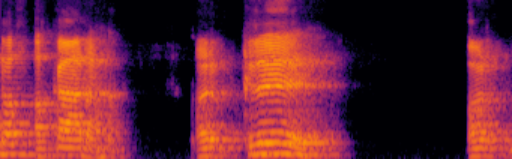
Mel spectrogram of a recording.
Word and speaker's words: कृ: She is not pronouncing like crew, Prabhuji. She not crew. She is pronouncing as kr. Just maybe elongating a little bit more. Kr, but not crew. Definitely not crew.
